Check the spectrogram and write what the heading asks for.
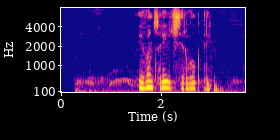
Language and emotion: Russian, neutral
